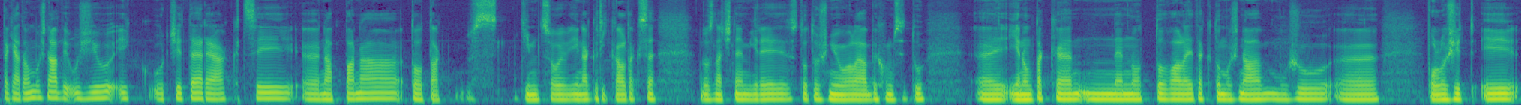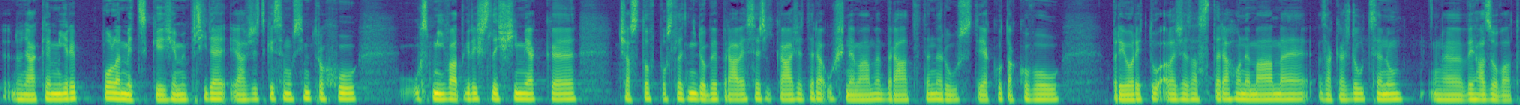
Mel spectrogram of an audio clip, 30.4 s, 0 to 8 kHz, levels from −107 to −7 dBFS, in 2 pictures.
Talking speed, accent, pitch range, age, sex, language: 155 wpm, native, 105-115 Hz, 30-49, male, Czech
